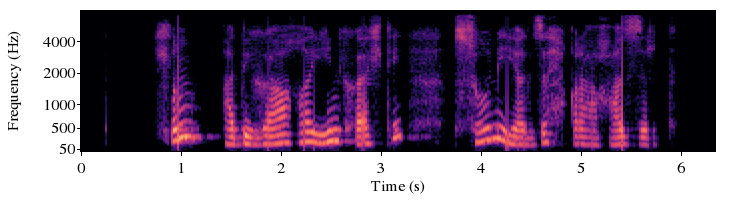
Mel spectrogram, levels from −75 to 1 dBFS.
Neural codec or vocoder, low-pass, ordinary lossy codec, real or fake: none; 7.2 kHz; MP3, 64 kbps; real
